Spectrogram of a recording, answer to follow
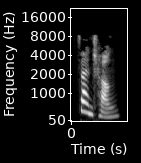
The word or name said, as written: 赞成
